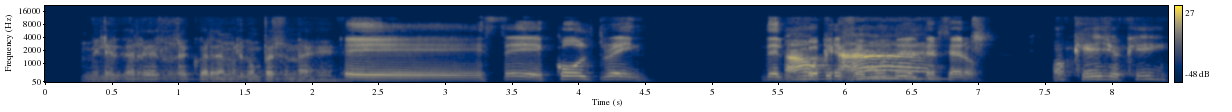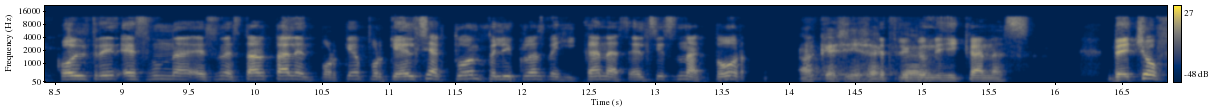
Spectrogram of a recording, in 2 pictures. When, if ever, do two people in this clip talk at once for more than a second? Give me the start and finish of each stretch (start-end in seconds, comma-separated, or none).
5.5-6.8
